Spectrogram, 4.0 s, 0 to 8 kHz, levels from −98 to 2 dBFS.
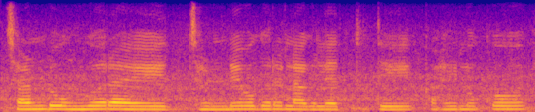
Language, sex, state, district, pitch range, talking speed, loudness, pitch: Marathi, female, Maharashtra, Gondia, 225-235 Hz, 165 wpm, -15 LUFS, 230 Hz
